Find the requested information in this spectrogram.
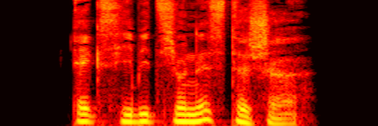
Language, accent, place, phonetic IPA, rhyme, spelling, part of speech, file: German, Germany, Berlin, [ɛkshibit͡si̯oˈnɪstɪʃə], -ɪstɪʃə, exhibitionistische, adjective, De-exhibitionistische.ogg
- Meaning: inflection of exhibitionistisch: 1. strong/mixed nominative/accusative feminine singular 2. strong nominative/accusative plural 3. weak nominative all-gender singular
